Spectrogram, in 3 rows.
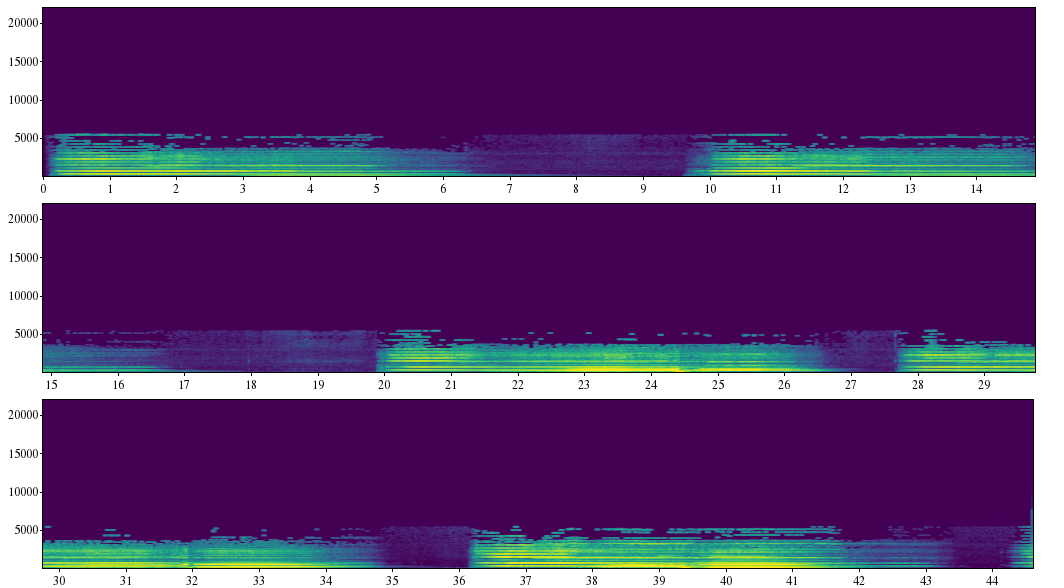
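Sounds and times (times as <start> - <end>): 
cello music: 0.2 - 6.7, 9.8 - 17.0, 20.0 - 26.8, 27.8 - 35.0, 36.3 - 43.1.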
